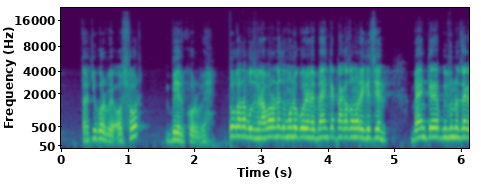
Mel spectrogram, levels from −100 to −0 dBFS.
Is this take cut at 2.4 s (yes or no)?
yes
